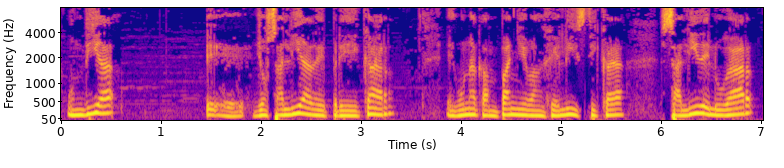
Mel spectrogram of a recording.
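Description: A man speaking as a pastor, gently and earnestly telling a story and addressing listeners. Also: fairly high pitch, normal speed, husky, soft background music. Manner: earnest, gentle, retells dialogue. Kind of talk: radio-style pastoral talk.

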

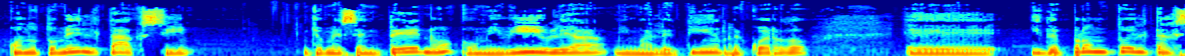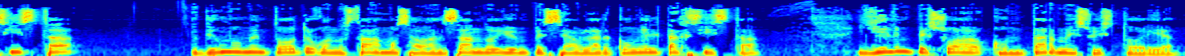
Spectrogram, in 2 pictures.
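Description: A man speaking as a pastor, gently and earnestly telling a story and addressing listeners. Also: high voice, expressive, moderate pace, dry recording. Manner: earnest, gentle, retells dialogue. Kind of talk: radio-style pastoral talk.

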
